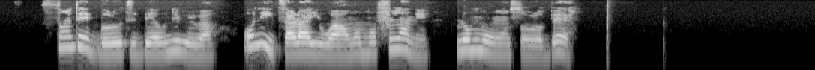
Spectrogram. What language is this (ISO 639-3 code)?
yor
